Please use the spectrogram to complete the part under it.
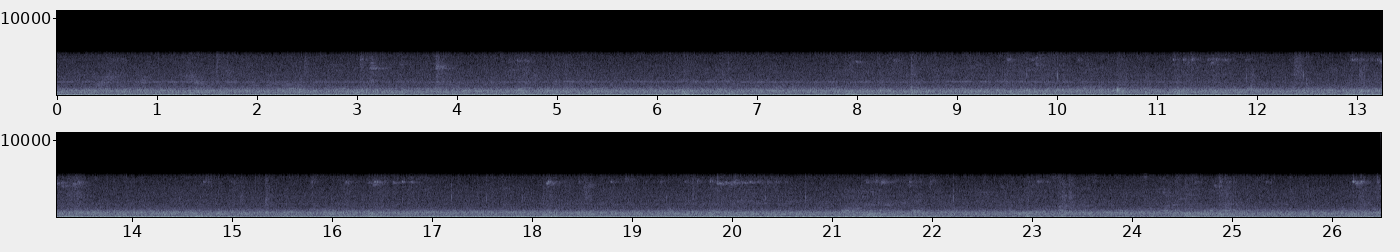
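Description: A bus engine drones low and steady from inside the cabin, easing off near the end.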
